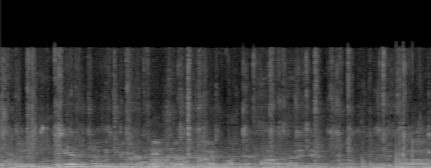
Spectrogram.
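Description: Indistinct murmur of several voices talking over one another around a poker table, with light clicking of casino chips.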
